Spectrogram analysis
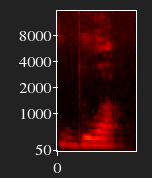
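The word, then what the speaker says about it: bror: brother in Danish it can be vocalized as bua b r o r bua next word is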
